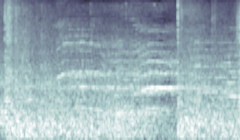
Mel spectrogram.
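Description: A wrestler slammed onto the ring: a loud thud of body on canvas and boards at the start. Near the end comes a single sharp slap, which fits the referee's hand hitting the mat to start the pin count. Crowd shouting runs underneath.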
